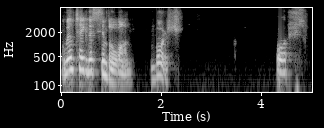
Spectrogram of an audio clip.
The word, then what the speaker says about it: борщ: Borshch. Borshch. It's obvious, right? Borshch. Borshch. Borshch. Borshch. Borshch. Like train. Borshch. But not soft one. You are softening it. Borshch.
